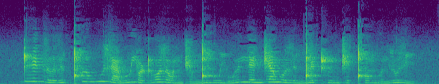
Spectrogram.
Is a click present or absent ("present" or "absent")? present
